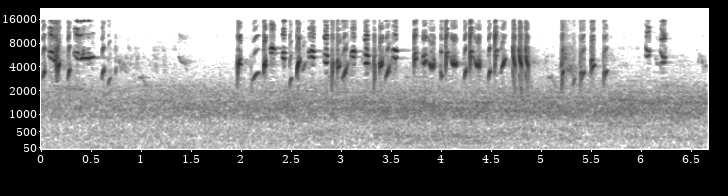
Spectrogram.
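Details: Wild European goldfinch singing, recorded in 2023: an opening flourish of high tinkling notes, a short pause, then a dense, fast twittering run of sharp chirps and liquid trills lasting about four seconds over a steady background hiss.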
